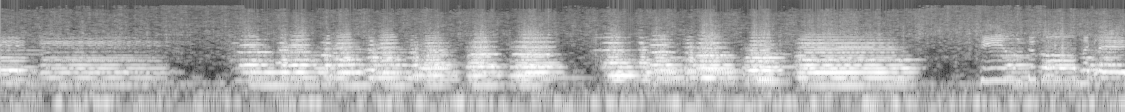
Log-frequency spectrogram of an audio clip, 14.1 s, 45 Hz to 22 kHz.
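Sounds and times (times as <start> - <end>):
record surface rumble: 0.0 - 14.0
small orchestra with brass: 0.0 - 14.0.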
